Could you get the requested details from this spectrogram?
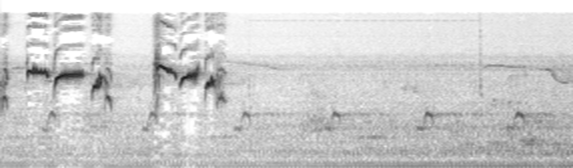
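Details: At first light a female Oriental magpie-robin sings to excite males. Two loud bursts of clear whistles mixed with buzzy, chattering notes are followed by faint repeated short calls and low background rumble.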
